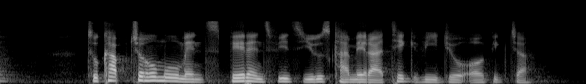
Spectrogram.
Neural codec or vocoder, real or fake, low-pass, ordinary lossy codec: codec, 16 kHz, about 1 kbps, DyCAST, with the encoder's durations; fake; none; none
